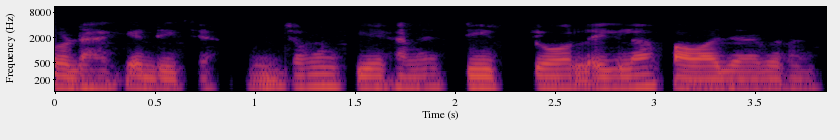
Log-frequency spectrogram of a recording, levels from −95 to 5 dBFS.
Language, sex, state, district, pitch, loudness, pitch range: Bengali, male, West Bengal, Jhargram, 115 Hz, -44 LUFS, 105-120 Hz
